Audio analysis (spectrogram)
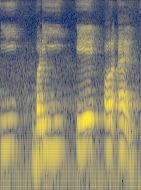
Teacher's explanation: तो अग्रस्वर के अंतर्गत ई, बड़ी, ए और ऐ यही स्वर आते हैं।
